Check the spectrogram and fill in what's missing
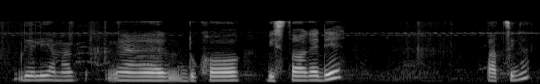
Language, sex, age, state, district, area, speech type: Assamese, female, 30-45, Assam, Sivasagar, rural, spontaneous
